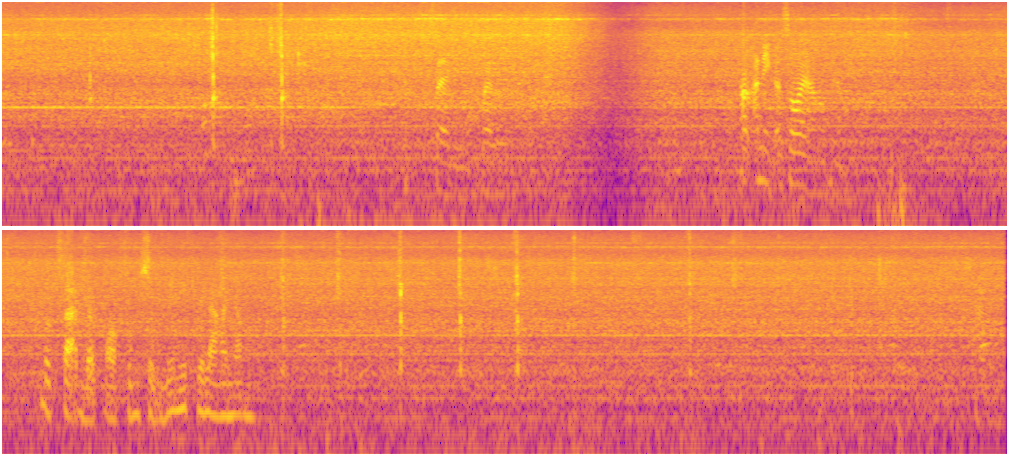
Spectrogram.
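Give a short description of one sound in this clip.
A knife chops herbs on a wooden board with quick taps.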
